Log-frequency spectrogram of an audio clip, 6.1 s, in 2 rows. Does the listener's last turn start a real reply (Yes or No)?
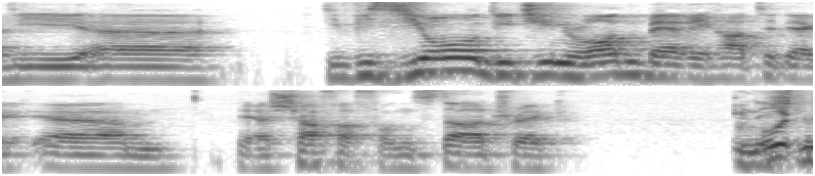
Yes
